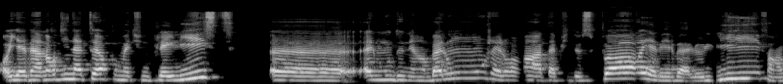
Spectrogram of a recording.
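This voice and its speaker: A woman in her thirties frankly telling a long personal story in a casual, animated way, with many fillers. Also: medium pitch, no echo, studio quality. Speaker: interview guest.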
